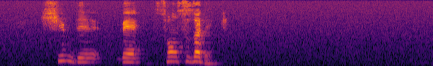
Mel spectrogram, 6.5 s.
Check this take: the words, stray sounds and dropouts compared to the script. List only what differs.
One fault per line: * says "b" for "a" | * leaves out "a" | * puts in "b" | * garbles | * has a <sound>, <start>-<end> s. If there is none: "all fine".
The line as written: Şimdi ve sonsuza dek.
all fine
